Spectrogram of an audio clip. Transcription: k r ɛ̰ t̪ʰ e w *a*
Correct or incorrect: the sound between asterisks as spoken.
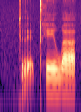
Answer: correct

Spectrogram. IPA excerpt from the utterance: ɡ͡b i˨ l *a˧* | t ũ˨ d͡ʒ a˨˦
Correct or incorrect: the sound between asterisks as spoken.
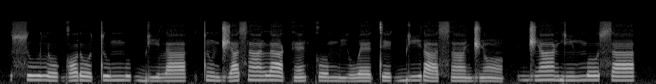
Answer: correct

